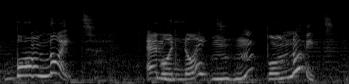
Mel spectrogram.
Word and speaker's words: noite: Or you can say bom noite. And Bonne noite? Bom noite. Bonne noite. How do you spell that?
